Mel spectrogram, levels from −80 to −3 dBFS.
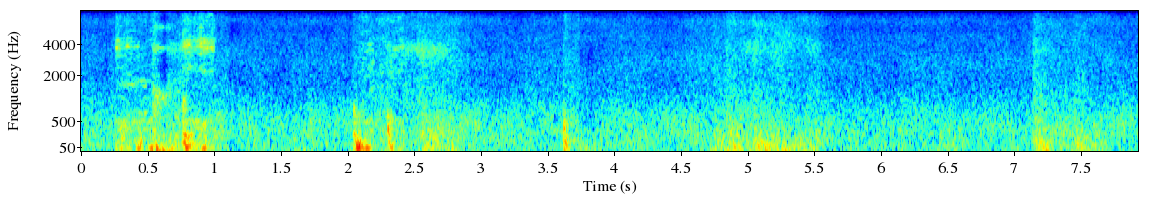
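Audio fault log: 0.00–0.26 s, 0.54–0.76 s, 1.08–2.04 s, 2.20–2.30 s, 2.42–3.62 s and 3.74 s to the end: sound dropped by the voice detector. The speech repeatedly gives way to steady, featureless noise, in gaps from 0.1 s to over 4 s, with the last one running to the end of the clip. This is likely a sender-side voice detector treating speech as background and stopping transmission, so the receiver fills each gap with comfort noise until the detector triggers again. The call path's G.722 coding stops at 8 kHz.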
